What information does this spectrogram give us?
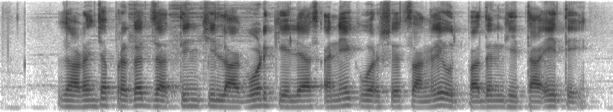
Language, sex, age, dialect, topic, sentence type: Marathi, male, 25-30, Standard Marathi, agriculture, statement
